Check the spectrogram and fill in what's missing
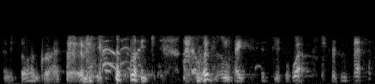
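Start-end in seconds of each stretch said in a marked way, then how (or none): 0.0-0.6 catching herself after road rage, mock shocked; mock self-dismay. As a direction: mutter at yourself, amused. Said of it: "I'm like".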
